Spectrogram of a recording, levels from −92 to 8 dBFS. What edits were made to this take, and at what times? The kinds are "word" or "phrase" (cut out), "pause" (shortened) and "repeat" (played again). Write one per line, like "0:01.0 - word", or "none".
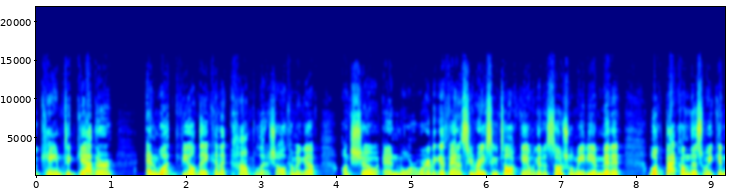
0:01.9 - word
0:03.3 - word
0:04.2 - word
0:05.5 - word
0:06.7 - word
